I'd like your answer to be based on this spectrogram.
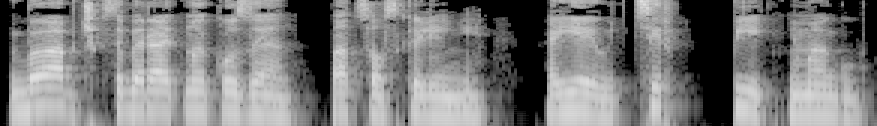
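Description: A sullen, grumbling Hemulen from a storybook, put on by a woman narrator. He drags out each word in a dark, low mood. His short, curt replies shut down every suggestion. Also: steady tone, measured pace. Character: gloomy grumpy male Hemulen, stamp collector. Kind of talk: audiobook reading.

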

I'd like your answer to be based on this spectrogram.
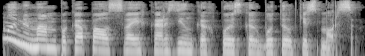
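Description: A woman reading a children's storybook aloud as narrator, in an expressive, even manner. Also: lowish voice, fairly quick.

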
